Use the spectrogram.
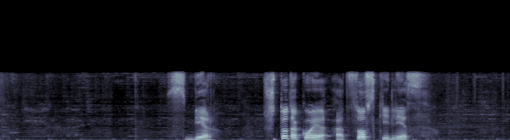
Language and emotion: Russian, positive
